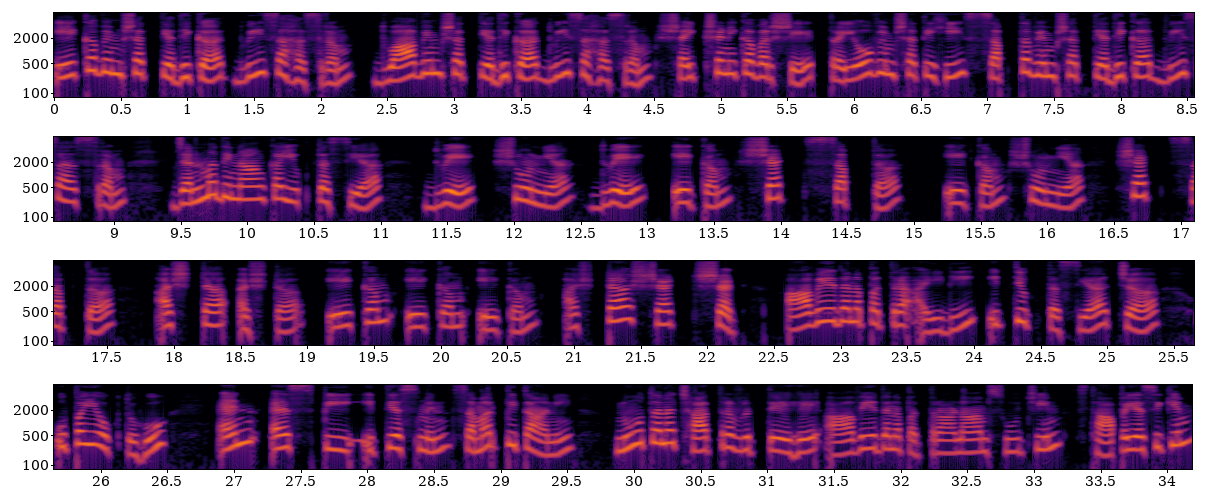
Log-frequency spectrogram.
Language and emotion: Sanskrit, neutral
